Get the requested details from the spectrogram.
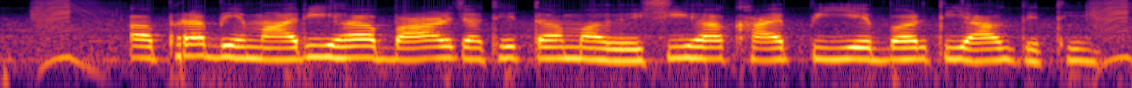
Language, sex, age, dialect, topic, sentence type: Chhattisgarhi, female, 18-24, Western/Budati/Khatahi, agriculture, statement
